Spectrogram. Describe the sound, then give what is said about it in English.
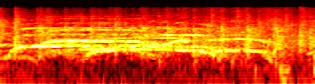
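Scattered, thin clapping from an audience, mixed with a few rising and falling whoops and cheering voices, holding at a steady moderate level for about three seconds. “It's a sparse applause for that.”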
